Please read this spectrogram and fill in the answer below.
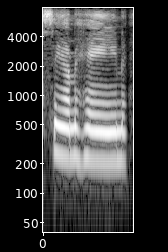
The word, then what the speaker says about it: Samhain: It is spelled S-A-M-H-A-I-N. It is not Samhain. It is Samhain.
